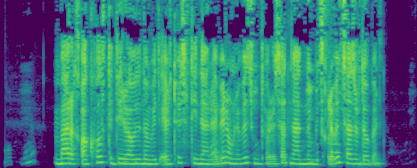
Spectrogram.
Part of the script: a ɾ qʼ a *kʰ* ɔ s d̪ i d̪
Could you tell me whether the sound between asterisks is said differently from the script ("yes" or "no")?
no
